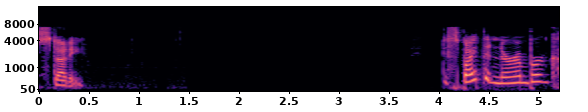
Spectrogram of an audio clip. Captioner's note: silence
